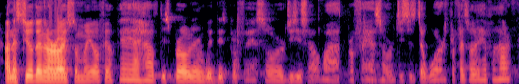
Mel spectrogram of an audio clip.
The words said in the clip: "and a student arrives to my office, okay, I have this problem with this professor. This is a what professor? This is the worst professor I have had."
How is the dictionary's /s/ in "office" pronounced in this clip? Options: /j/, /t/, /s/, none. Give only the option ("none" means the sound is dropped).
none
